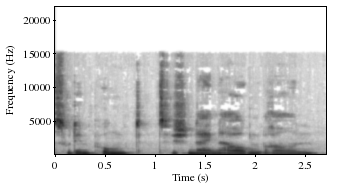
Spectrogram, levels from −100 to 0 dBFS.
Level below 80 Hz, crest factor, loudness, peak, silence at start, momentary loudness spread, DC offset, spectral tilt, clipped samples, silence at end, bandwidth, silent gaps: -42 dBFS; 20 dB; -21 LUFS; -2 dBFS; 0 s; 8 LU; under 0.1%; -3.5 dB/octave; under 0.1%; 0.1 s; 15.5 kHz; none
